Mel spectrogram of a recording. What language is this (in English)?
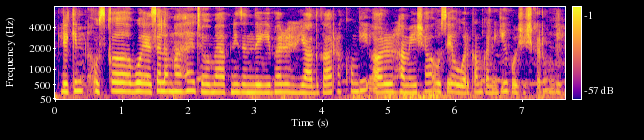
Urdu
